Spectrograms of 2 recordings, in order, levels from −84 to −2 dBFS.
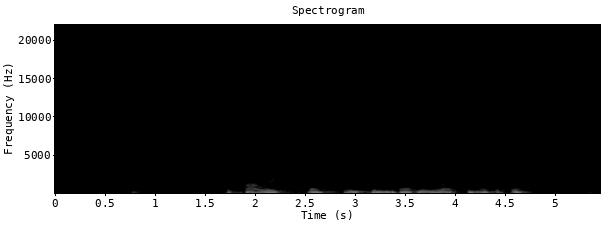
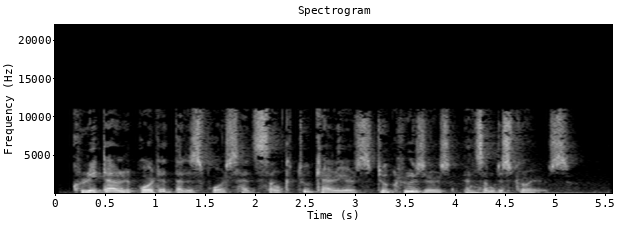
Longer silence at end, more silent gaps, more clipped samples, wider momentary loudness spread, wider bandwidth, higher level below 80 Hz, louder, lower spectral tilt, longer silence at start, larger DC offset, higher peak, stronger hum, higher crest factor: first, 0.7 s vs 0.45 s; first, 1.05-1.38 s, 1.55-1.70 s, 4.05-4.11 s vs none; neither; about the same, 6 LU vs 8 LU; second, 6.2 kHz vs 11.5 kHz; second, -86 dBFS vs -54 dBFS; second, -57 LUFS vs -22 LUFS; first, -11.5 dB/octave vs -4.5 dB/octave; first, 0.75 s vs 0.2 s; neither; second, -44 dBFS vs -4 dBFS; neither; about the same, 14 dB vs 18 dB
